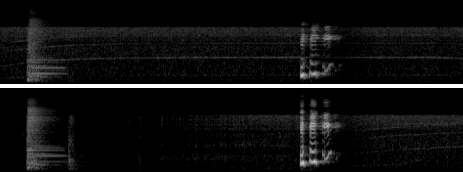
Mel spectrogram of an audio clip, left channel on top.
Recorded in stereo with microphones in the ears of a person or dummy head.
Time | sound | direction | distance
0.3 | a snare drum | 60° right (ahead or behind) | 8 m
3.0 | a giggle | 60° right (ahead or behind) | 0.7 m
